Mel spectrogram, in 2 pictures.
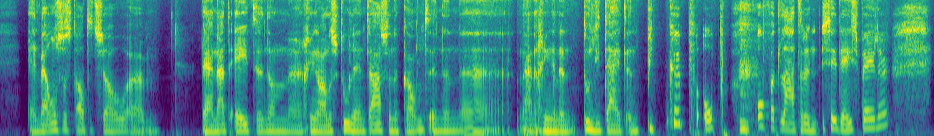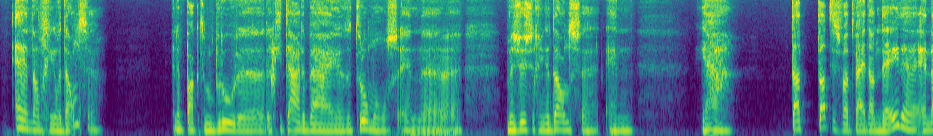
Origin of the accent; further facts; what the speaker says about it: Amsterdam, North Holland, Netherlands; In Amsterdam. Ik ben opgegroeid in Amsterdam-Zuid.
